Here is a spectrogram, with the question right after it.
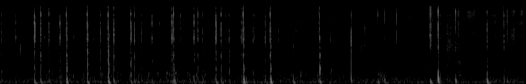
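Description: A small, solid, orange paper-wrapped Green & Black's mini chocolate bar is held upright close to the mic and tapped and scratched with fingernails. The result is a quick run of dry, crisp clicks and papery scratches, bright in the highs with very little ring.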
